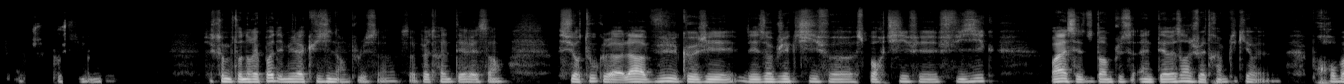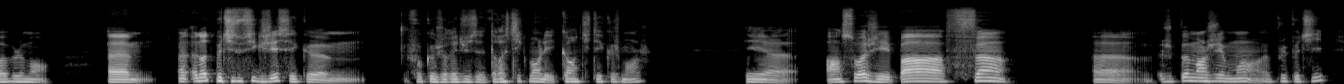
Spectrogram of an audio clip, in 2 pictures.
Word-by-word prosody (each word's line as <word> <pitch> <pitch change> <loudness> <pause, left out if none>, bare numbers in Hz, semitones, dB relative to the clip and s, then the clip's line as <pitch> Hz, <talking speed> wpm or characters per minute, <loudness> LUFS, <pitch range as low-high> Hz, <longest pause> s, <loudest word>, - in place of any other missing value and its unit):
Oui, - - -20
c'est - - -20
possible, 120 -2 -12
hein. 145 +4 -14 0.9
Tu - - -14
sais, - - -9
ça 135 - +2
m'étonnerait 120 -1 +3
pas 150 - +4
d'aimer 125 -3 0
la 120 -1 +3
cuisine 125 0 -1
en 115 0 -8
plus 125 +1 -10
hein, 145 +1 -10
ça 150 +4 -11
peut 125 -5 -3
être 115 +2 -7
intéressant. 120 +1 -3 0.5
Surtout 130 +3 -1
que 130 - -3
là 110 - +4
là 120 -1 +5
vu 130 +3 -1
que 125 -3 +1
j'ai 115 0 +1
des 120 -6 -2
objectifs, 125 +1 -1
heu, 115 0 -3
sportifs 125 +3 -4
et 115 -1 -4
physiques. 130 +5 -5 0.6
Ouais 135 +3 +6
c'est 120 -3 0
d'autant 120 -2 -1
plus 125 +1 -6
intéressant, 125 +3 +1
je 125 - -3
vais 115 - 0
être 110 - -10
impliqué 130 +3 -6
ouais, 110 - -8 0.5
probablement. 130 -1 -2 0.5
Hem, 115 - +4 0.3
un 140 - +1
un 145 - +2
autre 165 - +6
petit 160 -1 +6
souci 150 +2 +2
que 135 - -1
j'ai, 145 +5 +4
c'est 130 -7 0
que, 115 -5 +1
mmh, 85 -4 -6 0.5
il - - -18
faut 125 - -6
que 130 - 0
je 120 0 -1
réduise, 120 0 0
heu, 110 - -3
drastiquement 130 +2 -1
les 100 -7 0
quantités 130 -1 -1
que 120 - -6
je 120 - -8
mange 120 +7 -6 0.9
et 120 -1 +1
heu, 105 -2 -2 0.4
en 115 +3 +2
soi 155 +5 +4
j'ai 125 -5 +1
pas 140 0 +7
faim, 160 +3 +2 0.8
heu, 110 -7 -2 0.3
je 125 +1 -6
peux 165 +7 -1
manger 155 -2 +2
moins 140 +1 -2
plus 140 +2 -7
petit, 145 +8 -5
125 Hz, 180 wpm, -22 LUFS, 120-135 Hz, 0.9 s, pas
